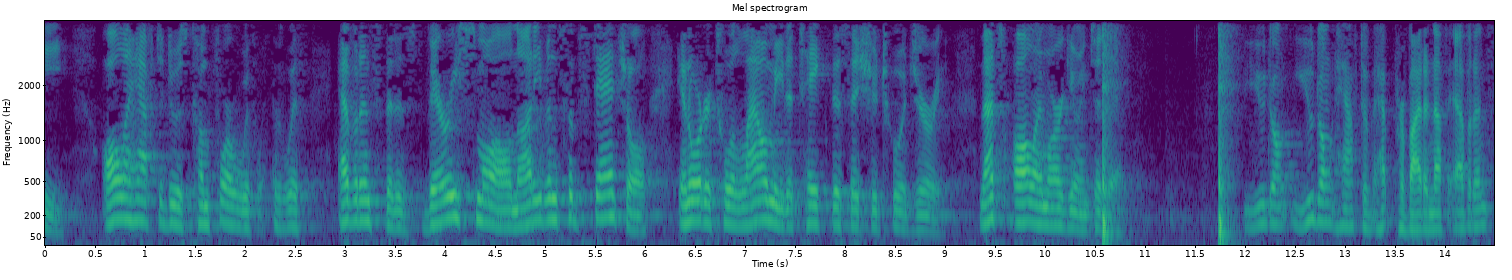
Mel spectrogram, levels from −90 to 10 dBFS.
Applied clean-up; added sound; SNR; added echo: none; Tap; 2 dB; none.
